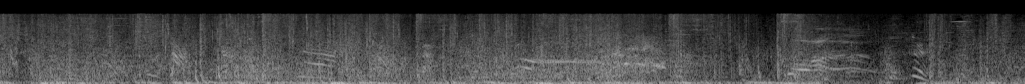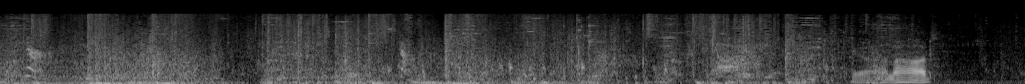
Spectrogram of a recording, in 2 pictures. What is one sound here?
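Blows and spell bursts crash rapidly in a fierce fight.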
